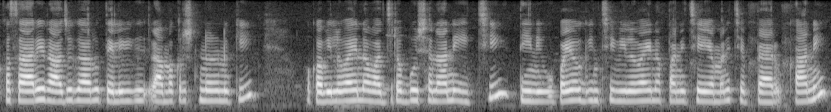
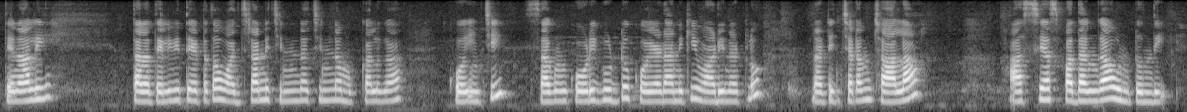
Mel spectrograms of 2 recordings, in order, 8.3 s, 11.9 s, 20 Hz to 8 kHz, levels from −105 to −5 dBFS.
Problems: background sounds at intervals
